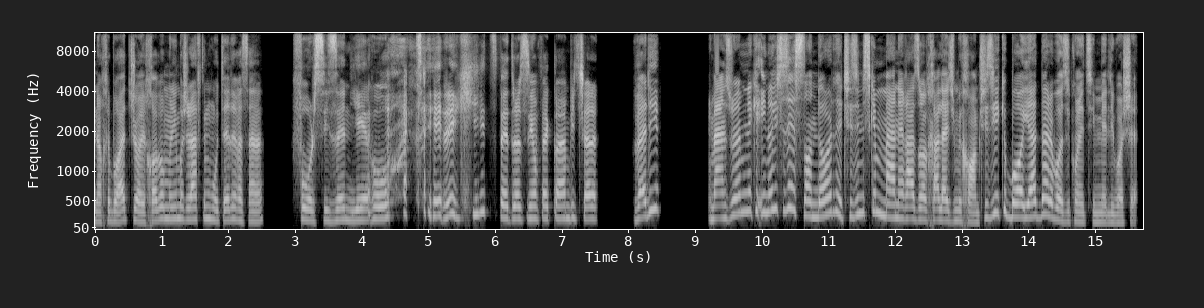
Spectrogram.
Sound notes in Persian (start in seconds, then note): 7.2 خنده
